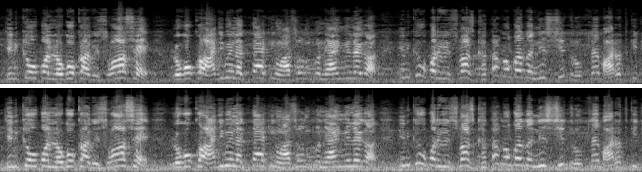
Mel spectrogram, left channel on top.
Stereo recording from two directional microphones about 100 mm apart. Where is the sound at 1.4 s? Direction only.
10° left (ahead or behind).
